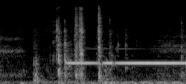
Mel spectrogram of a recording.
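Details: Jeep WJ after replacing busted fuel pump assembly O-ring that caused pressure loss and hard starting: key-on clicks then steady high hum about a second, pump priming normally and now holding pressure.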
